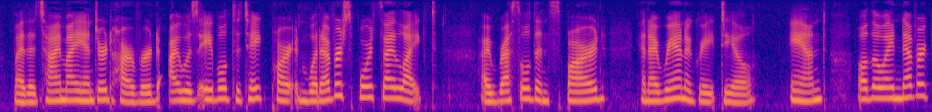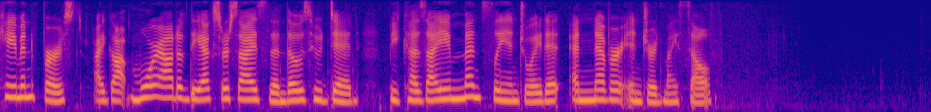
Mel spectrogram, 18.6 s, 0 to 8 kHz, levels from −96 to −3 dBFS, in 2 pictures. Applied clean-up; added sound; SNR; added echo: none; none; none; none.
